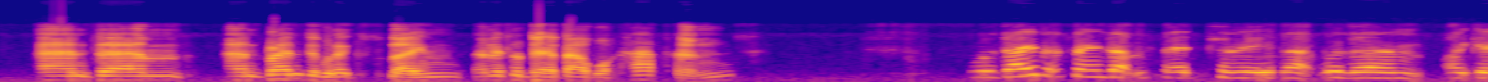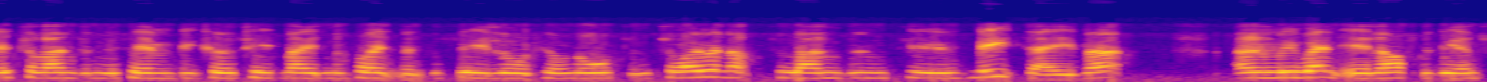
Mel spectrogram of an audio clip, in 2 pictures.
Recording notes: live from Rendlesham forest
